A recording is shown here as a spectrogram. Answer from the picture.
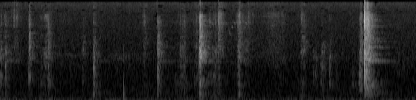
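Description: Scattered light clicks and taps of hands and tools working at the flange joint of a tubewell's PVC delivery pipe, with a louder clatter near the end.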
